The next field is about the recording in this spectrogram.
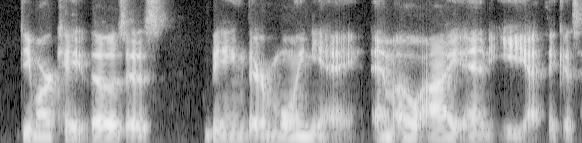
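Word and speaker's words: Moine: do is they demarcate those as being their Moynier, M-O-I-N-E, I think is how that's spelled, Moynier line.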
